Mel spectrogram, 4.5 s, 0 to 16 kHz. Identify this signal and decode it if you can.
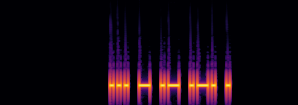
Morse code, heard as a keyed tone, about 22 wpm, 700 Hz. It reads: STARE
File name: 5 Letter Words - First 3 Letters Given - 22wpm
